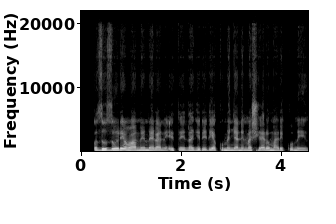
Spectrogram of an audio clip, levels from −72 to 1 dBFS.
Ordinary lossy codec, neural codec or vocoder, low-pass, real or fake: none; codec, 44.1 kHz, 2.6 kbps, SNAC; none; fake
